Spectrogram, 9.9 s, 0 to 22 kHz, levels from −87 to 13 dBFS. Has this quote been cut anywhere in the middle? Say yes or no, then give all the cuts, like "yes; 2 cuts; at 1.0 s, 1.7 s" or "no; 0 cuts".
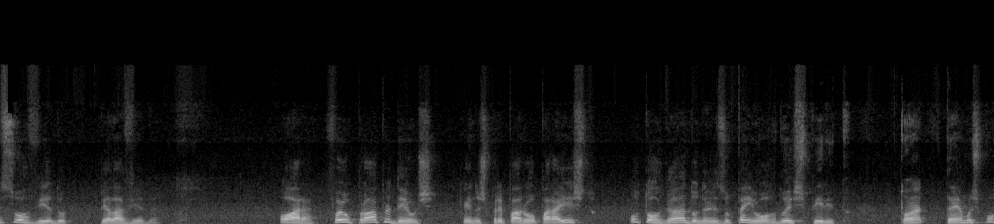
no; 0 cuts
